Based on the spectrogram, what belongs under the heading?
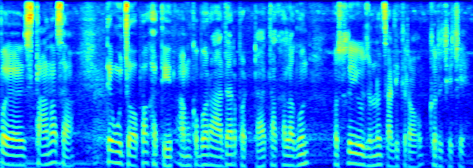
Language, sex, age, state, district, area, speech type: Goan Konkani, male, 30-45, Goa, Salcete, rural, spontaneous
